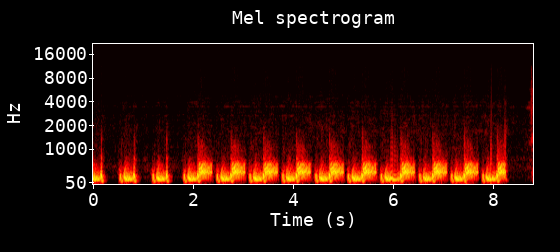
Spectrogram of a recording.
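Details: Aortic regurgitation teaching example: normal beats at about 90/min at first, then a soft, short systolic flow (companion) murmur peaking early without a gradient, then a high-frequency diastolic regurgitant murmur of aortic regurgitation.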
